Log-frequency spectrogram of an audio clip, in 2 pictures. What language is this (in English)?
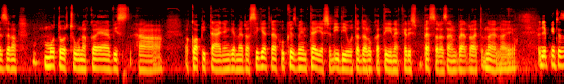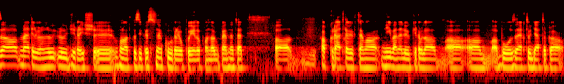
Hungarian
